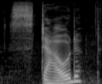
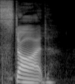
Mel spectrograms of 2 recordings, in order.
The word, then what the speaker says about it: Staud: Actually, Stoud, is that how you say it? Stoud? I always said Staud. Yeah, because it's definitely Stoud.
